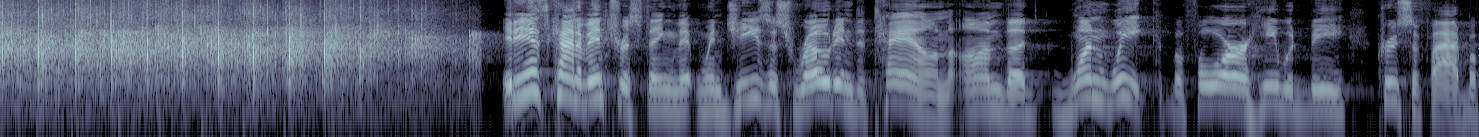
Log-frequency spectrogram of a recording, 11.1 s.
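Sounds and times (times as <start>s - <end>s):
audience applause: 0.0s - 3.6s
speech: 3.8s - 11.0s.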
